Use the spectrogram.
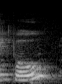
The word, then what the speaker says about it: Poe: es en la vida de Pou que se escribe Poe bueno es una persona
